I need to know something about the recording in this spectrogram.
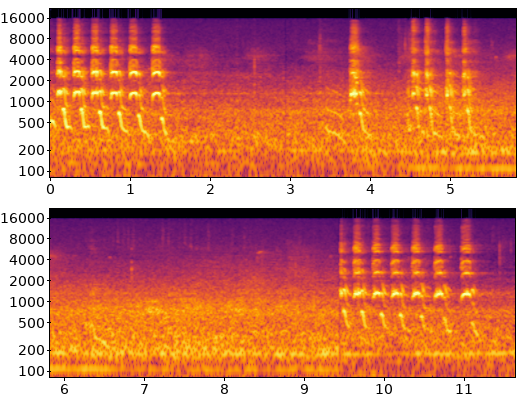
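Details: Western gray squirrel on a coast live oak in Del Monte Forest, California, giving loud alarm calls: three bursts of harsh, staccato clucking pulses, four to six per burst, separated by quiet gaps with faint background hiss.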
